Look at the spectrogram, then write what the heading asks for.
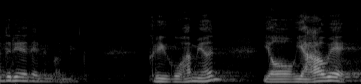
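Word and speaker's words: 야훼: 그리고 하면여 야외 제가 저 호바라고 안 하고 야외 발음식으로 야외 썼어요.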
